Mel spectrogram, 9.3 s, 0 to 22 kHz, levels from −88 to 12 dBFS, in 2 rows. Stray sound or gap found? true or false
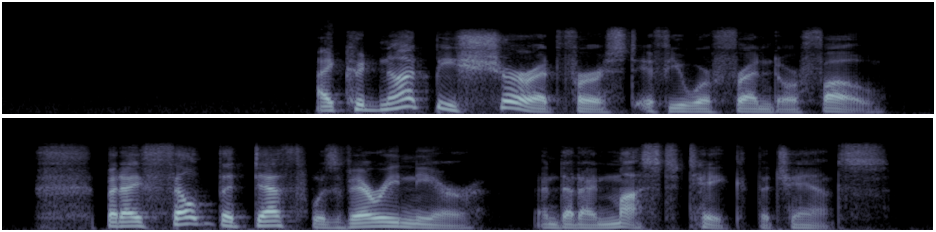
false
